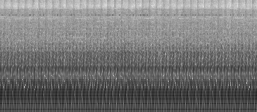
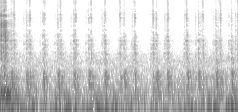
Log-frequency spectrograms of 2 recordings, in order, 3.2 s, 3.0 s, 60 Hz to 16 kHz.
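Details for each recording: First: MEP-002A military diesel generator, rusty fuel filtered: steady even diesel clatter at constant speed with a firm low thump, no misses or knocks; runs healthy. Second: MEP-002A military diesel generator, unused for decades, with rusty fuel, engine off during priming before glow plug preheat: steady rapid clicking about five per second from the electric lift pump priming the fuel lines, expected to stop once primed.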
